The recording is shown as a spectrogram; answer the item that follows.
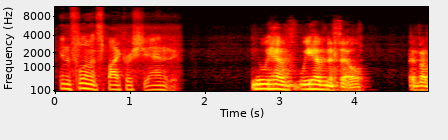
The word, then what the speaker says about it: Niflheim: We have Nephel, if I pronounce that fucking right. Which is the land of mist, basically. That's the closest thing. That's Niflheim, right? Yeah, Niflheim.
